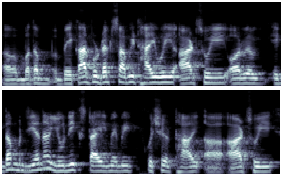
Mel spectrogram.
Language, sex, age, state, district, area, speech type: Sindhi, male, 45-60, Uttar Pradesh, Lucknow, urban, spontaneous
